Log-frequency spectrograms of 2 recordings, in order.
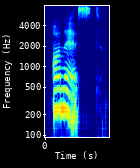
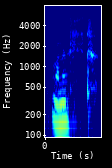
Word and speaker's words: honest: So when we say hour, or we have another word, honest. Honest. These two words begin with letter H, but the H is not pronounced. The H is silent.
